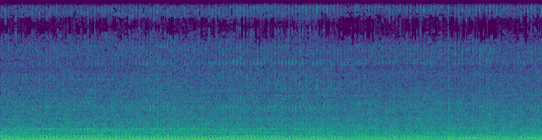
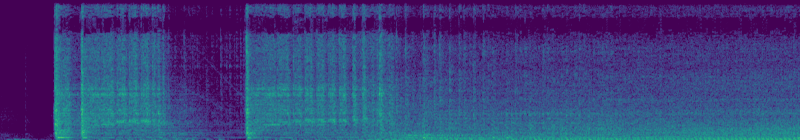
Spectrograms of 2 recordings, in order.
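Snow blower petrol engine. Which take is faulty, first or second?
first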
